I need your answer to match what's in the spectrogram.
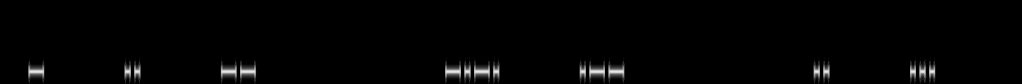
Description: Morse code, heard as a keyed tone, about 25 wpm, spaced as for 9 wpm, 600 Hz. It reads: TIM CW IS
